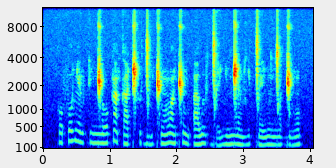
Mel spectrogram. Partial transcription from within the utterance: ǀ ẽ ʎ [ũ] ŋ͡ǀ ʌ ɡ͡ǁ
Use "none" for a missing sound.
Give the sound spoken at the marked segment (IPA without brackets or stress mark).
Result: ũ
